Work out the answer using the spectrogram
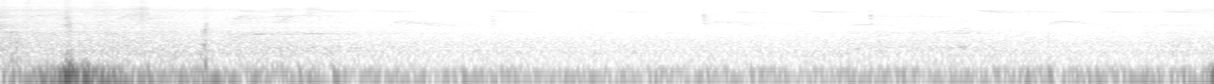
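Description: A footstep on the dirt trail just after the start, then the walking stops. Over soft outdoor background noise, a bird gives short, faint, high chirps over and over.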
